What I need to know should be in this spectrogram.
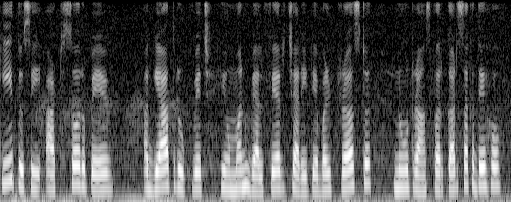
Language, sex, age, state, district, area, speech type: Punjabi, female, 30-45, Punjab, Shaheed Bhagat Singh Nagar, urban, read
